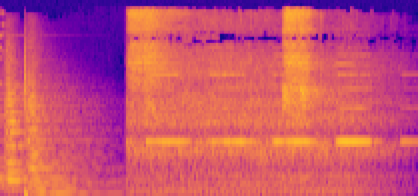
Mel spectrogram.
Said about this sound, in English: Many residents woke up to sounds of plows and salt trucks driving up and down streets after Mother Nature reminded us all, despite the warmer temperatures, we're very much still in winter.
